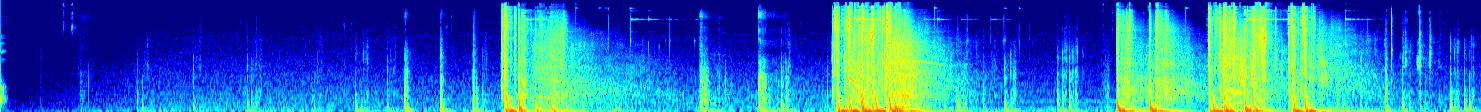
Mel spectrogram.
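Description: Bursts of gunfire in the video game Marauders, three loud sustained volleys around scattered quieter single shots and clicks, with no talk over them.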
